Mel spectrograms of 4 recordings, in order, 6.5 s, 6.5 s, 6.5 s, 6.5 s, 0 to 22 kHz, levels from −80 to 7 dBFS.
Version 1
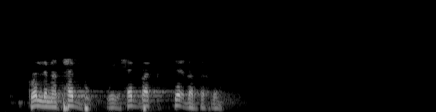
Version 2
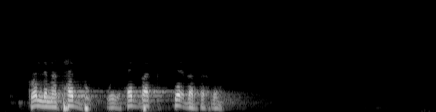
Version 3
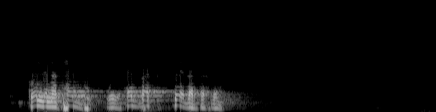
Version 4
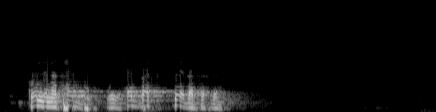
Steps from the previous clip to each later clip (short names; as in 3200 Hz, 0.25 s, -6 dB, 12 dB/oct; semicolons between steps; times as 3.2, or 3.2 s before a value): AGC gain up to 14 dB; LPF 1000 Hz 24 dB/oct
negative-ratio compressor -16 dBFS, ratio -0.5; gain -5.5 dB
echo 0.126 s -20.5 dB; gain +5.5 dB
